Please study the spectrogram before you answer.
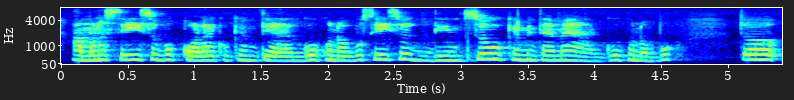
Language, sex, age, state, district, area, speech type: Odia, female, 30-45, Odisha, Bhadrak, rural, spontaneous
